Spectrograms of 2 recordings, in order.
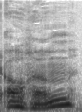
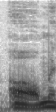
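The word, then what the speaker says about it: ogham: If you've never heard of the ohm, some people pronounce it ohm, but I just go ohm. It's O-G-H-A-M.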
